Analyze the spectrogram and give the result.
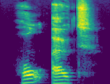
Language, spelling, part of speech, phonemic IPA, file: Dutch, hol uit, verb, /ˈhɔl ˈœyt/, Nl-hol uit.ogg
- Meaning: inflection of uithollen: 1. first-person singular present indicative 2. second-person singular present indicative 3. imperative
